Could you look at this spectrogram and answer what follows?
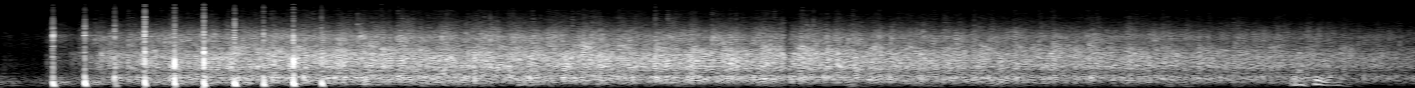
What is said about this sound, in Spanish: Entonces, para todos ustedes, pido para Adolfo Perales un pequeño aplauso para recibirlo con calor.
